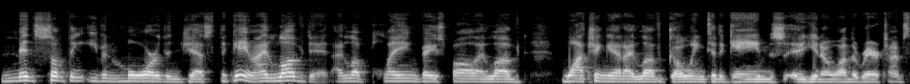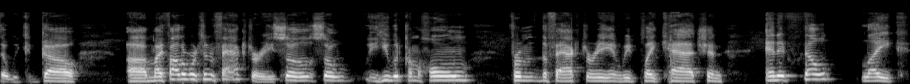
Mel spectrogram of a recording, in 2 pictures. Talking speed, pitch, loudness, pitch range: 200 wpm, 155 Hz, -14 LUFS, 135-185 Hz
